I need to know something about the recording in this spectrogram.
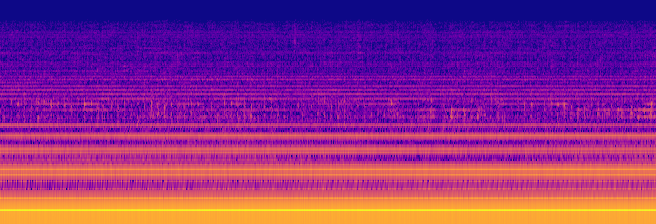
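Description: Steady low electrical mains hum with a faint hiss. It stays the same throughout, with nothing else heard.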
